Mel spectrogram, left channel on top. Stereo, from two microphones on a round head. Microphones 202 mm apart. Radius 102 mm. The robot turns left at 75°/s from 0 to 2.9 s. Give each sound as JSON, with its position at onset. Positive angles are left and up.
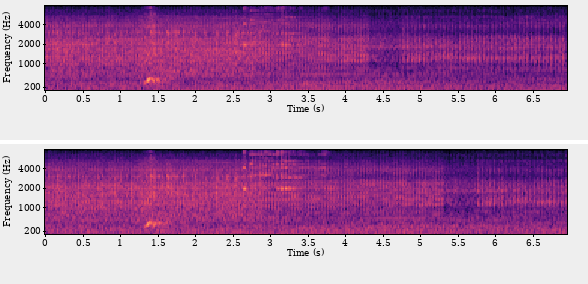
{"t": 1.3, "sound": "a gasp", "side_deg": 0, "distance_m": 2.5}
{"t": 2.6, "sound": "a dropped coin", "side_deg": -35, "distance_m": 2.0}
